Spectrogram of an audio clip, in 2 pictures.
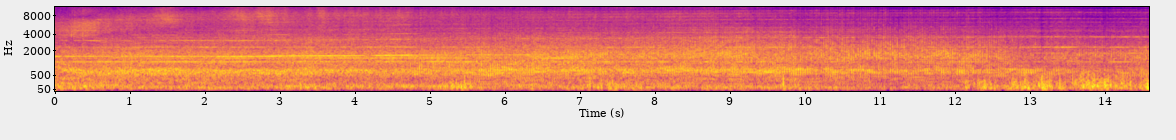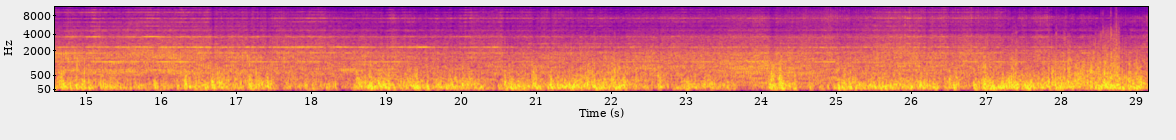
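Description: Air ambulance helicopter lifting off, with a steady turbine whine over loud rotor noise. The beat of the rotor blades grows stronger in the second half as it climbs overhead.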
